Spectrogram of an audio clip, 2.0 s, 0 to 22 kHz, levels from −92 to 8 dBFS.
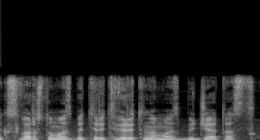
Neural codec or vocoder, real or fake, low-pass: none; real; 9.9 kHz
